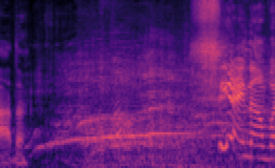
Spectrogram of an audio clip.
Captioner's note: audience exclaiming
